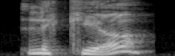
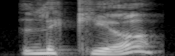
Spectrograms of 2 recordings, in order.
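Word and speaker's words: licio: word like now the main one is liquor liquor which sounds like you're licking somebody liquor or the shortened liquor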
